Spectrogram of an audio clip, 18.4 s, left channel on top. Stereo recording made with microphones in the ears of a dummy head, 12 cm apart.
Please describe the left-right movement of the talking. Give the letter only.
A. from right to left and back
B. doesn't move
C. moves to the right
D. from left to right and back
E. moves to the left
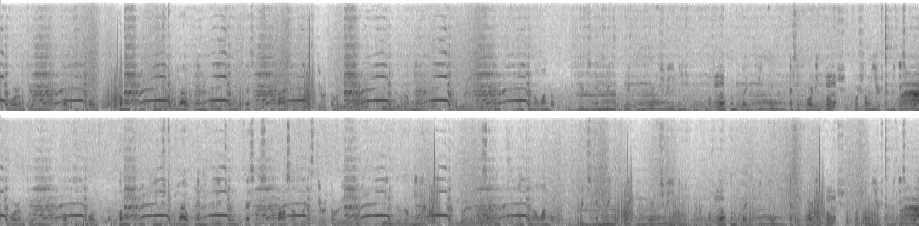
D.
